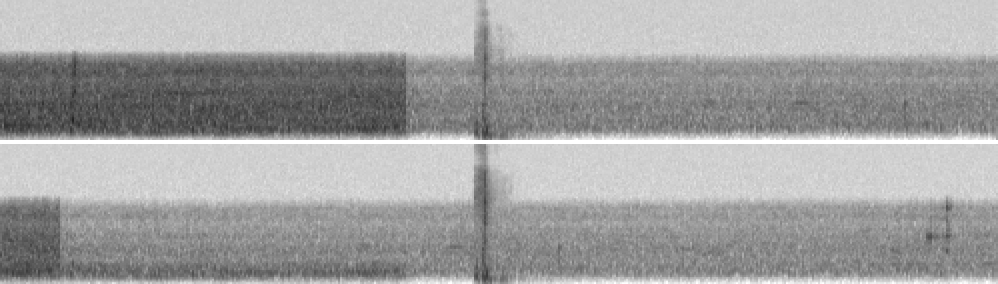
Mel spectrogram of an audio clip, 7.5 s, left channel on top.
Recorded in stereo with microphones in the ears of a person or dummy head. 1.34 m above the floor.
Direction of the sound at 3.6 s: 35° right (ahead or behind).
